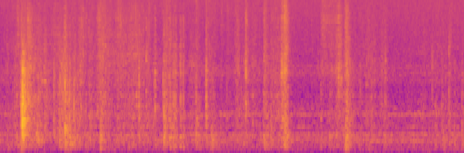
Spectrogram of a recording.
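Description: Cardboard model-kit box being handled on a table: a string of knocks and rustles, the sharpest about a third of a second in, then smaller ones every second or so.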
